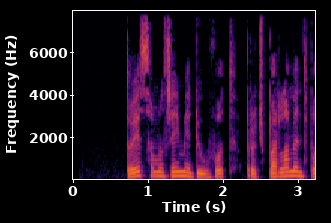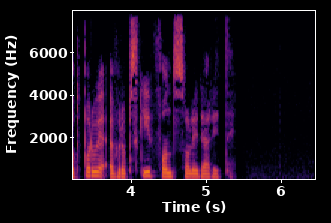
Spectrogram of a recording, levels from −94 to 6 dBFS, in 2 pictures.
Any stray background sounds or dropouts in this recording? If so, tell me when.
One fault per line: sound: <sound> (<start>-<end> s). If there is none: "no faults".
no faults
